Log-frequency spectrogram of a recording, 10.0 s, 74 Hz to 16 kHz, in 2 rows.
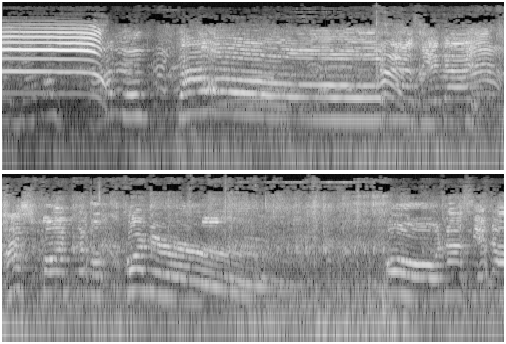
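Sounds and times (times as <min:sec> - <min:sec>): commentator exclaiming: 0:00.0 - 0:07.7
steady low rumble: 0:00.5 - 0:10.0.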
